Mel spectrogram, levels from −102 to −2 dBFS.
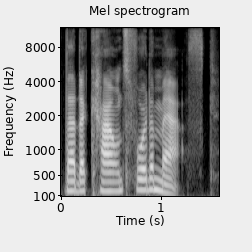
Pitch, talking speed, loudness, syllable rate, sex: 190 Hz, 190 wpm, -19 LUFS, 5.3 syllables/s, female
